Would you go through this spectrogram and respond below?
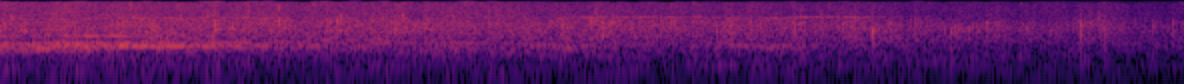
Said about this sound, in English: Oh, clap your hands for the Lord.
